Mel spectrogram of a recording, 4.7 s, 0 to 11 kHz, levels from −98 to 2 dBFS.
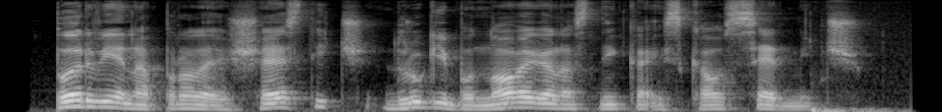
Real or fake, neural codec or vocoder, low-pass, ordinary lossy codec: real; none; none; none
